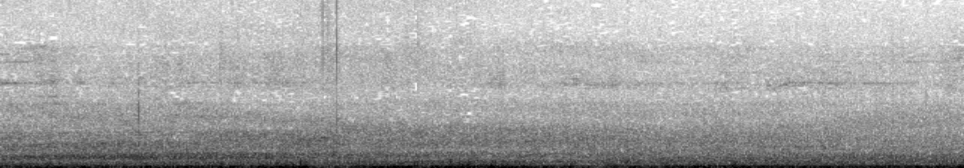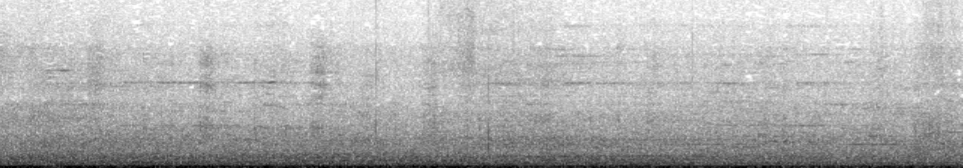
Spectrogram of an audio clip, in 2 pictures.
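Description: Steady low rumble of outdoor background noise with a faint hum underneath, unchanging throughout.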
